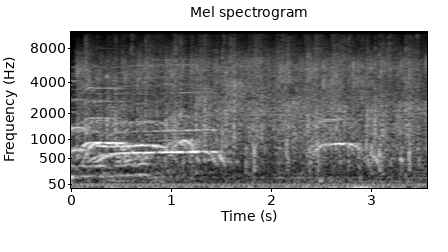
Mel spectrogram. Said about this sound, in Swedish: Grattis! En applåd för...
